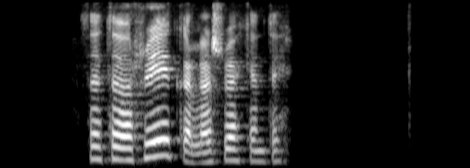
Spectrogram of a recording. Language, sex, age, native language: Icelandic, female, 50-59, Icelandic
